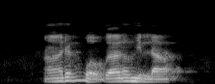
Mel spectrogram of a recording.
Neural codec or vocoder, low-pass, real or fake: codec, 16 kHz, 2 kbps, FreqCodec, larger model; 7.2 kHz; fake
